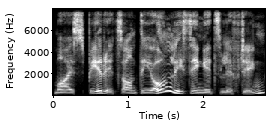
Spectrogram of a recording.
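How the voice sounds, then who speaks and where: Someone does a put-on character voice at a low-to-middle pitch and a moderate pace. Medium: read story. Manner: slow, gloomy, deadpan.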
